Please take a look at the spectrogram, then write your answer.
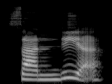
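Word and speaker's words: sandía: The syllable that includes the accent mark is the syllable that is stressed and emphasized. So if we were to put emphasis on the syllable where the accent mark is in the word for watermelon, we would say sandia instead of sandia.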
